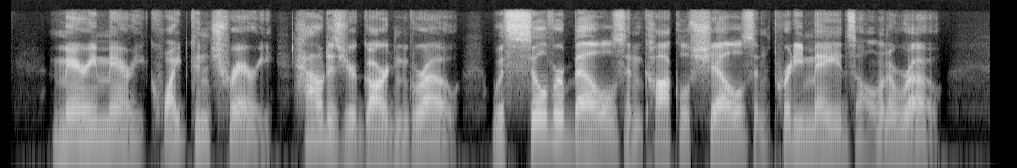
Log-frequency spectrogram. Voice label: male US, classic rhymes; Mary Mary Quite Contrary

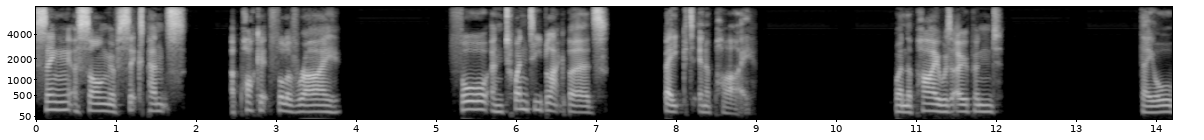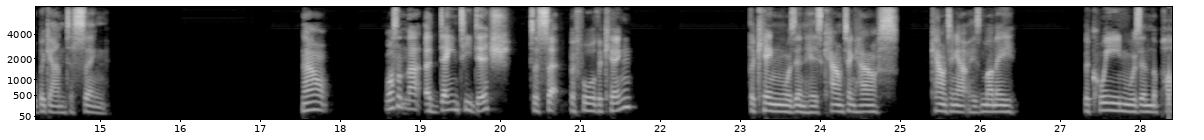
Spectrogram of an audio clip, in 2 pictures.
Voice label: male brit; Sing A Song of Sixpence

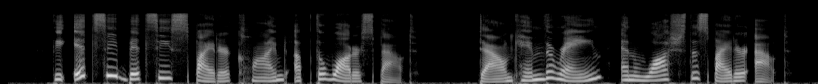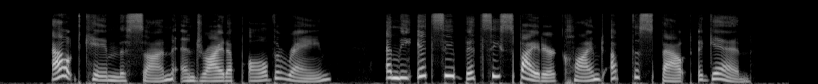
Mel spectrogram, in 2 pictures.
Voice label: fem us; Itsy Bitsy Spider

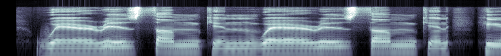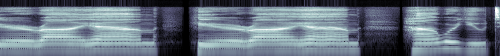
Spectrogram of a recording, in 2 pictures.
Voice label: Where is Thumbkin male aus

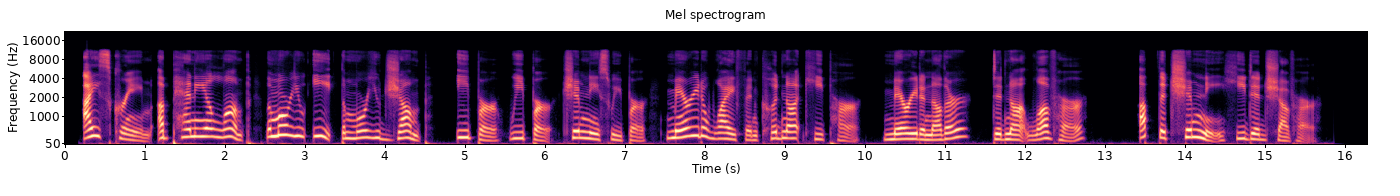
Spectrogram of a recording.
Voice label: fem us; Ice Cream a Penny a Lump

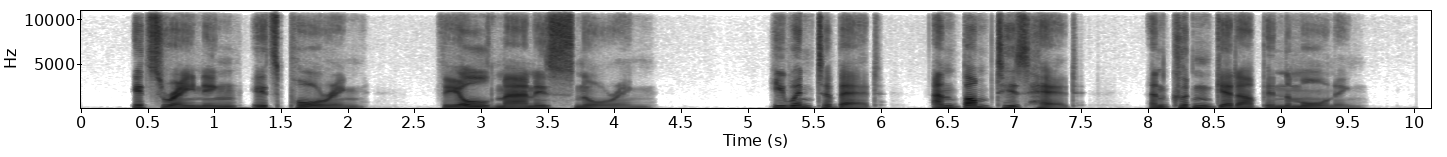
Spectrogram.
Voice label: male brit; Its Raining Its Pouring

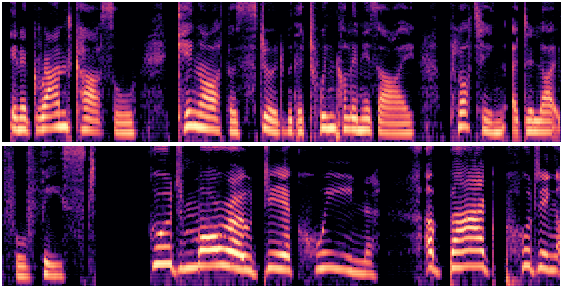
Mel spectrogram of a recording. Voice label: fem brit; When Good King Arthur Ruled This Land

